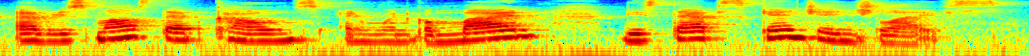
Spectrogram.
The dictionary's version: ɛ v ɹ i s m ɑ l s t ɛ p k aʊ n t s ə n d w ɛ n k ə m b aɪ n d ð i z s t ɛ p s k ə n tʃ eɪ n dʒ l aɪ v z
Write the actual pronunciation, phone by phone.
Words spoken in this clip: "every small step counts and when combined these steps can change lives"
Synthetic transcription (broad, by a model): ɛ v ɹ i s m ɑ l s t ɛ p k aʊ n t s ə n w ɛ n k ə m b aɪ n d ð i s t ɛ p s k ə n tʃ eɪ n dʒ l aɪ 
